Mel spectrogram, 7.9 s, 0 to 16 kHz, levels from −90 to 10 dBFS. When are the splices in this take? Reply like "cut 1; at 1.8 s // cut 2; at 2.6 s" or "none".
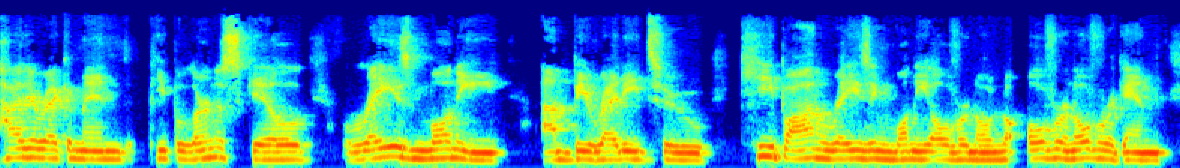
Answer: none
